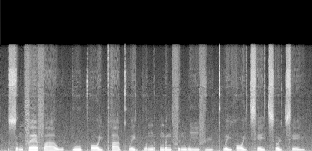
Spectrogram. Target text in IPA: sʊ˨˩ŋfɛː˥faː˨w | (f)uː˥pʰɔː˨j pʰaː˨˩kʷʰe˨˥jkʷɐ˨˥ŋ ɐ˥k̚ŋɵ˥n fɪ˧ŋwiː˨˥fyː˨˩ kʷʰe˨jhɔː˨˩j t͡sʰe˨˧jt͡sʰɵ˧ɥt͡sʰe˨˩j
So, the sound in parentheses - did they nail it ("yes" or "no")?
no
